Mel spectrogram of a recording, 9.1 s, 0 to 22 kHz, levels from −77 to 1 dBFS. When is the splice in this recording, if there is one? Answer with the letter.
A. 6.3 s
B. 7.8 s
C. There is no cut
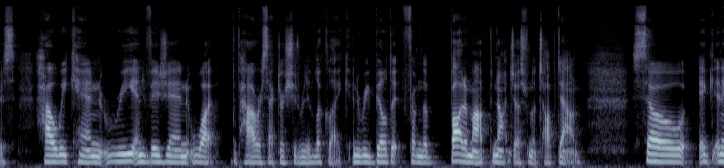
C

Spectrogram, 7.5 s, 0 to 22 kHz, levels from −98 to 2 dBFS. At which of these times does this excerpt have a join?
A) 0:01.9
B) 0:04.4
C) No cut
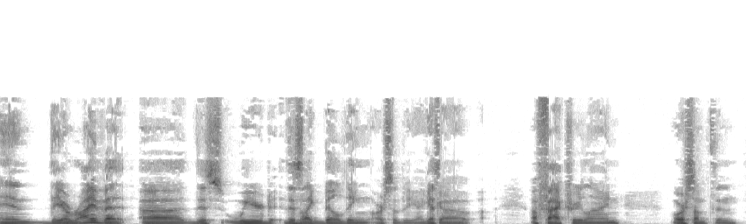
B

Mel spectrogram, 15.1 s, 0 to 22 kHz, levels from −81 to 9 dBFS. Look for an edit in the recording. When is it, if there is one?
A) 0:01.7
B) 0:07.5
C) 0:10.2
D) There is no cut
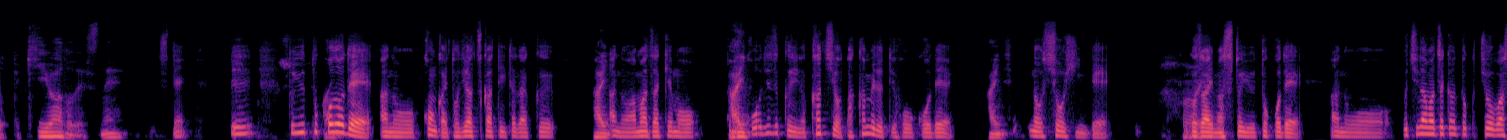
D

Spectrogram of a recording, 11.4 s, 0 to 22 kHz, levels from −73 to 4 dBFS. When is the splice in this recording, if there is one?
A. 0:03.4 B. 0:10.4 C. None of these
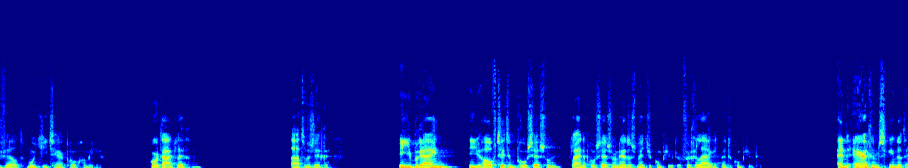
B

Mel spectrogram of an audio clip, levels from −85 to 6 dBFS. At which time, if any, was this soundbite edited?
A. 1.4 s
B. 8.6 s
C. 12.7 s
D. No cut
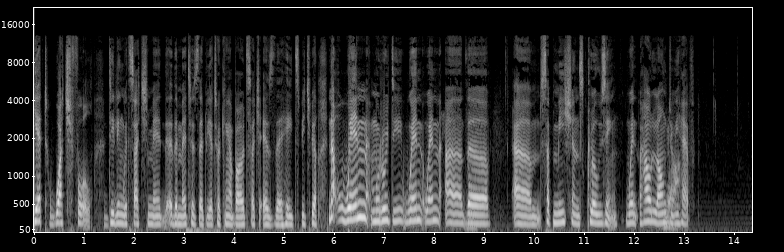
A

